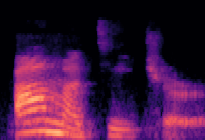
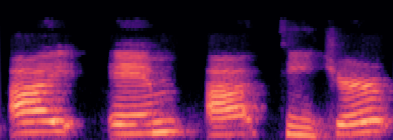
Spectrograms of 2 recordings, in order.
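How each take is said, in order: First: The m sound runs into the following vowel. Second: Each word is said separately, not linked. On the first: "linking the M sound with the vowel" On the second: "Instead of saying"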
